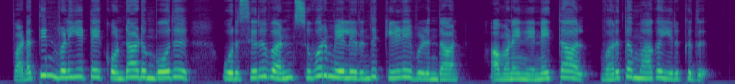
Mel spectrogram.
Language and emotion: Tamil, sad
